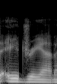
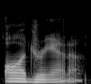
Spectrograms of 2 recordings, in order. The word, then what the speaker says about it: Audriana: My name is pronounced Audriana." Not the standard Adriana. It's Audriana.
